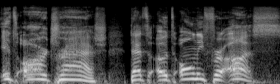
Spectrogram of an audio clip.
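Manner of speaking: high-pitched yell. Retelling what a neighbor yelled at his wife, imitating a man yelling. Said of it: "yelling at his wife".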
